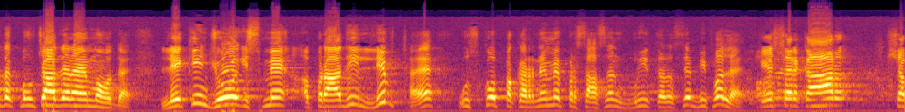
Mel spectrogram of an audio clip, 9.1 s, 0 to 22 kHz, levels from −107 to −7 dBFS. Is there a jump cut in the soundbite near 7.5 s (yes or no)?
yes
